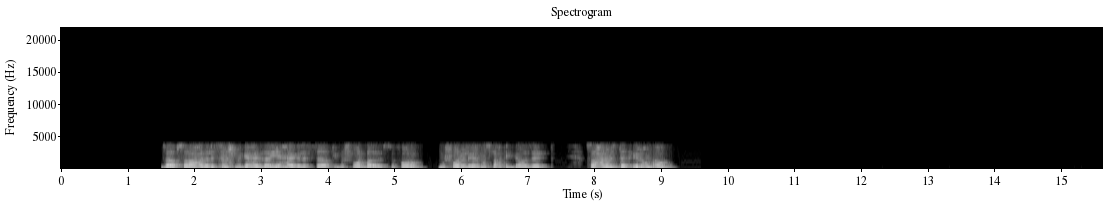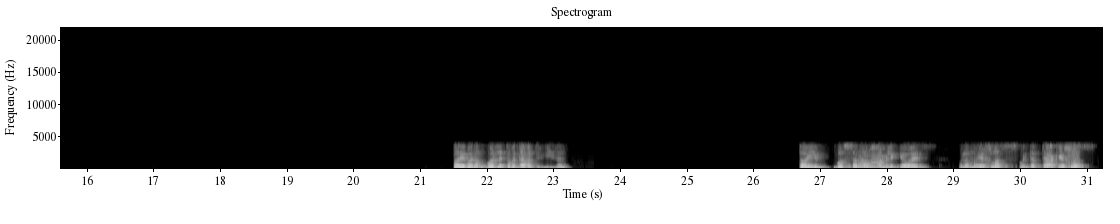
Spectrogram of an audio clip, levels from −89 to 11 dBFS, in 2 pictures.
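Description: Throughout, the speech carries the sound of the Bluetooth CVSD headset codec. It is narrowband, with nothing above 4 kHz, and a fine granular hiss sits beneath it, which fits a one-bit delta stream running near 64 kbps. The damage is plain. Loud, bright passages outrun the adaptive step and smear, and s sounds turn scratchy. Unlike a frame-based narrowband codec, CVSD produces a continuous grain with no warbly or metallic swirl.

Four short bursts of bit errors on a Bluetooth voice link follow: 2.35 to 2.60 s, 6.16 to 6.38 s, 22.45 to 22.68 s, and 30.69 to 30.89 s. Flipped bits in the CVSD stream each nudge the waveform only slightly, and their effect fades quickly. The result is a rushing crackle laid over the speech rather than dropouts or sharp clicks. That distinguishes it from packet loss, which would leave gaps or repeats. The error rate is around 2% in the first and third bursts and near 1.5% in the second. 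The last burst, at about 4%, sounds noticeably rougher.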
